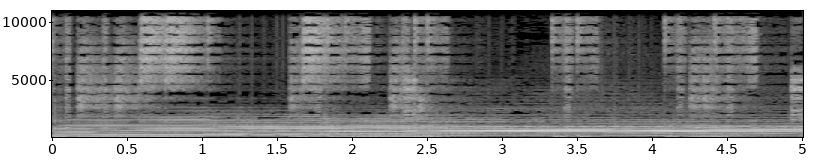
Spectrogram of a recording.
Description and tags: Irridesen drums 2
ambient, jeffrey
